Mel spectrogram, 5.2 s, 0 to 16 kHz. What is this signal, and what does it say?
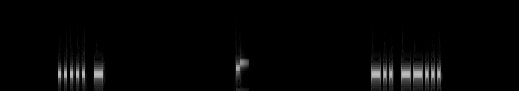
Morse code, heard as a keyed tone, about 39 wpm, 700 Hz. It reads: 5 T D 7
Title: Single-Letter Single-Number 40wpm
